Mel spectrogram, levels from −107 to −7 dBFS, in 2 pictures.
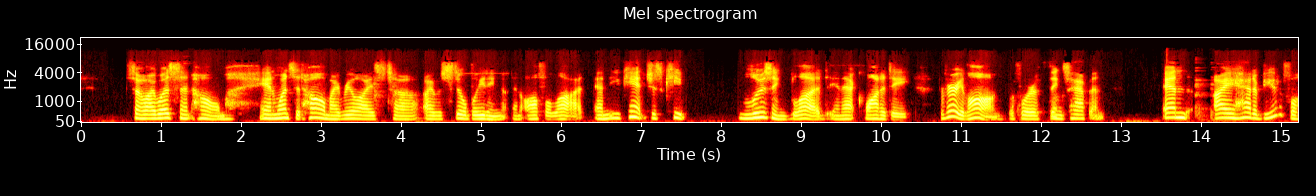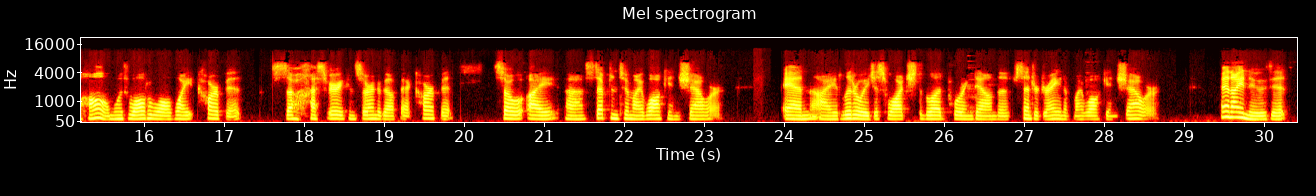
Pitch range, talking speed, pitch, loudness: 160-185 Hz, 160 wpm, 170 Hz, -21 LUFS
